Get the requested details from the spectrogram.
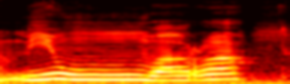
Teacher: वा होंठों को बिल्कुल गोल रखना है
